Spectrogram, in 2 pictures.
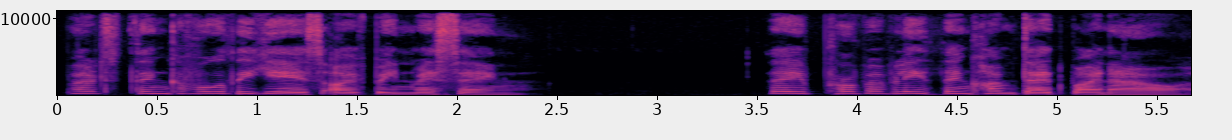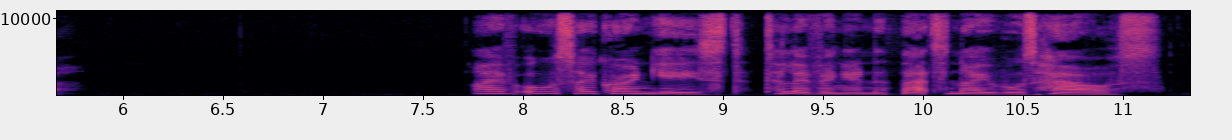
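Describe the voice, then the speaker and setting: Woman acting a slow-paced, playful young adventurer heroine. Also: mid-range voice, no echo, studio quality, close to an everyday voice. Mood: wry, wistful. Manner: chatty, rambling, gently teasing. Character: young human heroine adventurer, playful, teasing, fond of dragon friend. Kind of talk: ASMR roleplay, one-sided conversation.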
